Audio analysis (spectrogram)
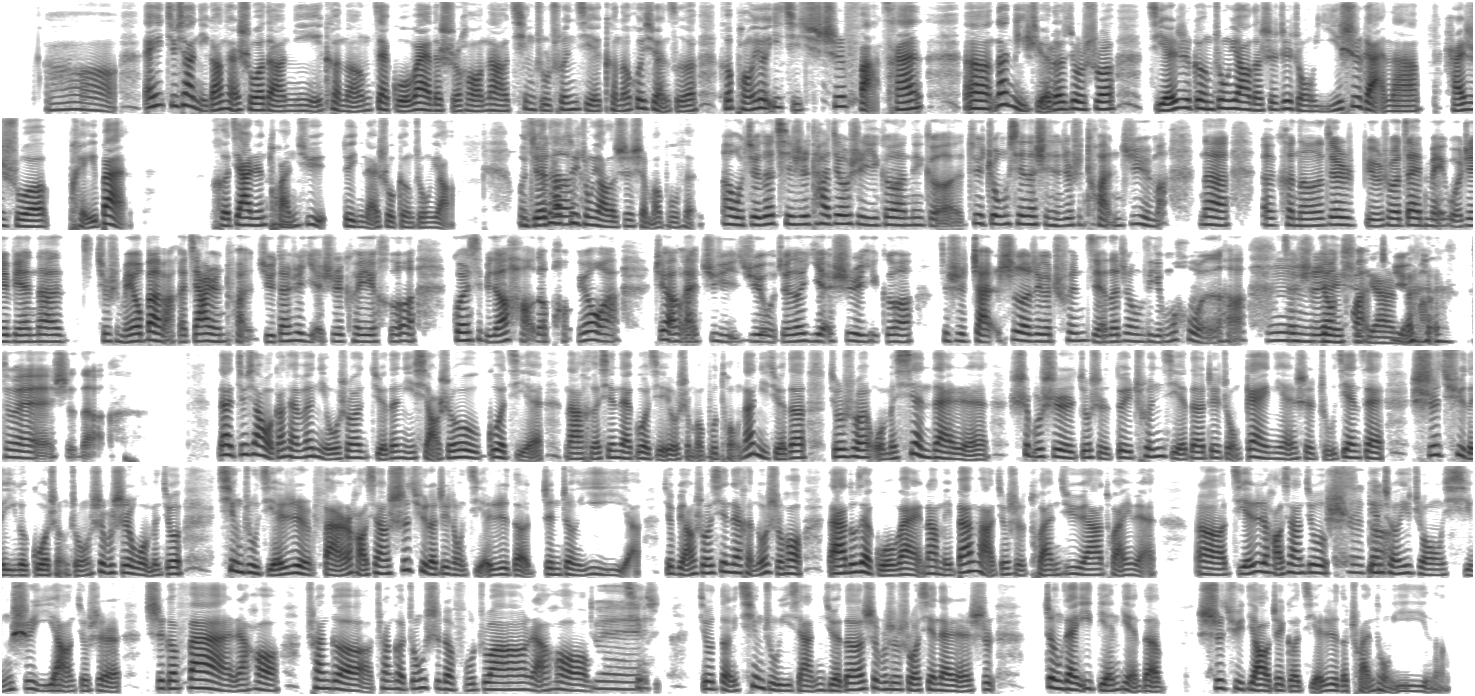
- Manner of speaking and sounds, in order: other background noise; chuckle; teeth sucking; teeth sucking
- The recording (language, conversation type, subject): Chinese, podcast, 能分享一次让你难以忘怀的节日回忆吗？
